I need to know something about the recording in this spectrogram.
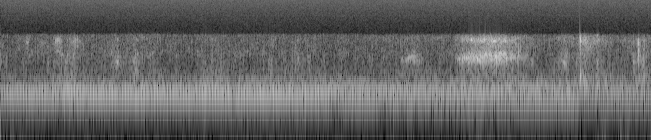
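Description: A Tommy Mäkinen Edition car drives by, its engine a loud, low, continuous drone that holds for several seconds with some faint higher whooshes near the end. No one speaks.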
